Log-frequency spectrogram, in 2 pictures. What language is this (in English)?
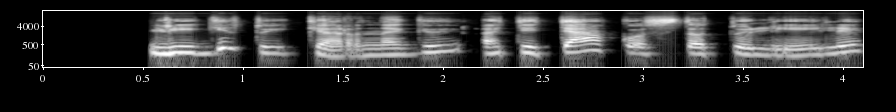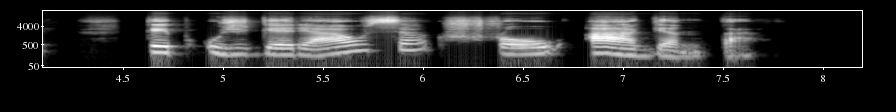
Lithuanian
